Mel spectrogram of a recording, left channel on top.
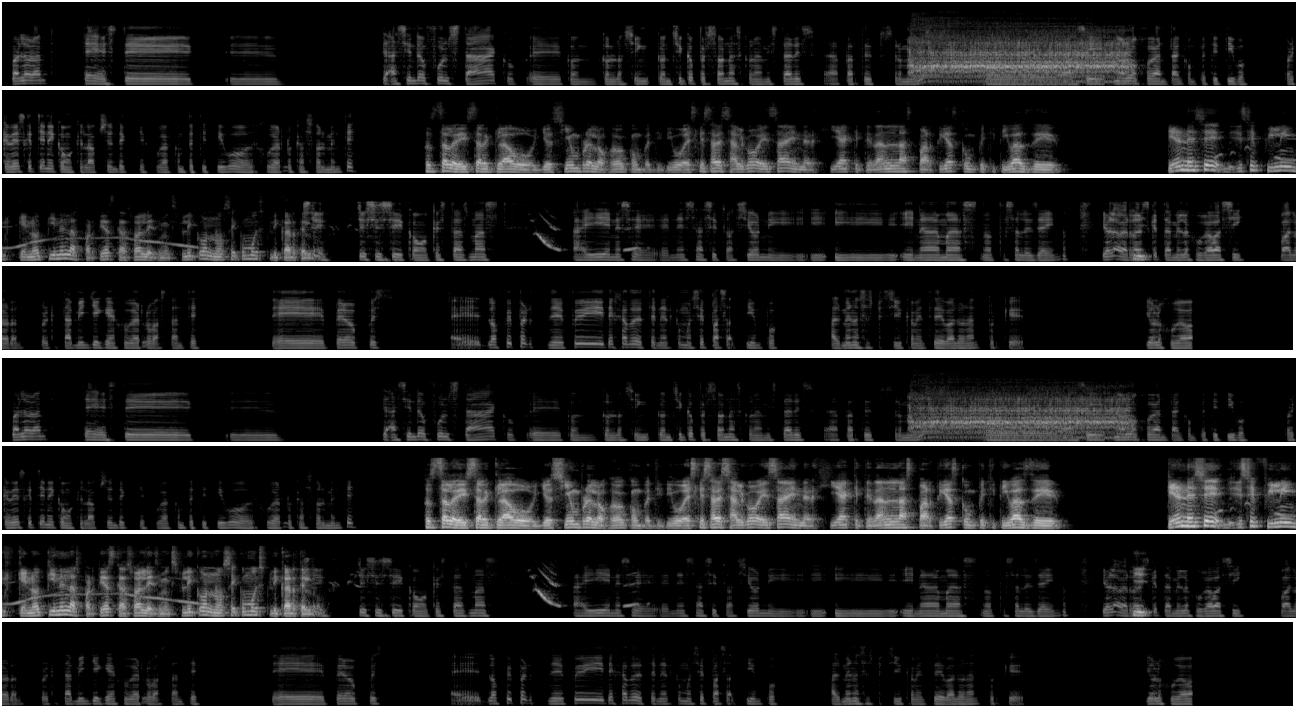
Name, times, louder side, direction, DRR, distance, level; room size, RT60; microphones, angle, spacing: voice 1, 0.1-0.5 0.8-1.9 2.3-2.8 3.8-12.5 12.8-16.5 28.9-29.1 29.4-31.2 31.6-38.3 38.7-40.8 41.5-42.7 43.3-46.6 47.1-49.0 50.3-50.7, left 3 dB, 45° left, 4.4 m, -43 dB
sound 1, 9.0-11.4, left 3 dB, 20° left, 2.8 m, -33 dB
voice 2, 17.2-23.5 24.6-29.0 37.2-37.3, right 7 dB, 85° right, 0.4 m, -25 dB
sound 2, 24.8-27.9 29.2-29.5 31.1-31.5 32.1-32.4, right 4 dB, 60° right, 2.9 m, -42 dB
head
